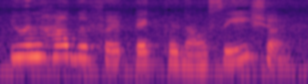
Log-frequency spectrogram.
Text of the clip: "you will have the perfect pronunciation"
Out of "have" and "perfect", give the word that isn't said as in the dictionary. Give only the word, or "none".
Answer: perfect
